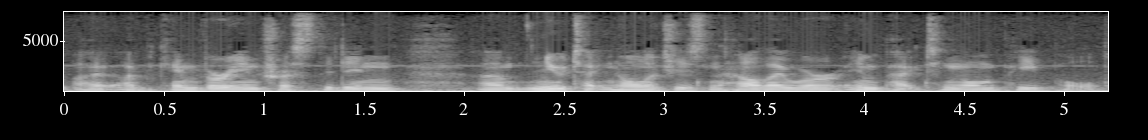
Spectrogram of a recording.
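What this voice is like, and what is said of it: English accent. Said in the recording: “I still haven't lost the accent, I'm afraid, as people keep pointing out... I had to go back to England”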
